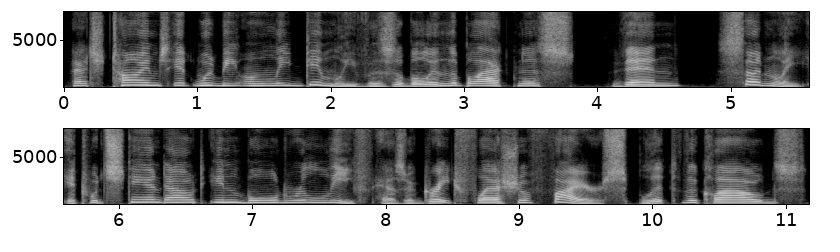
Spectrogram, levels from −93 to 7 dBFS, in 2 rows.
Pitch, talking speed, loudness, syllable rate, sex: 195 Hz, 155 wpm, -17 LUFS, 3.7 syllables/s, male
